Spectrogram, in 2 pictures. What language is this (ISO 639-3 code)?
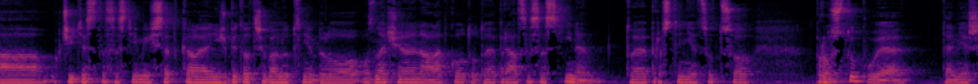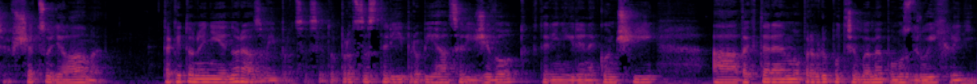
ces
